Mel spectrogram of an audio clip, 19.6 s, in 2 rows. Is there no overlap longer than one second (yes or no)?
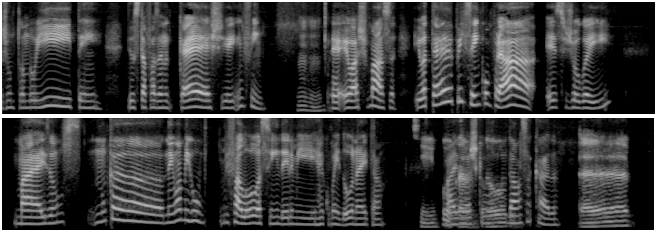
no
